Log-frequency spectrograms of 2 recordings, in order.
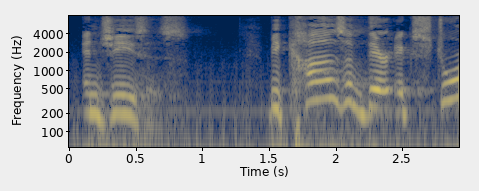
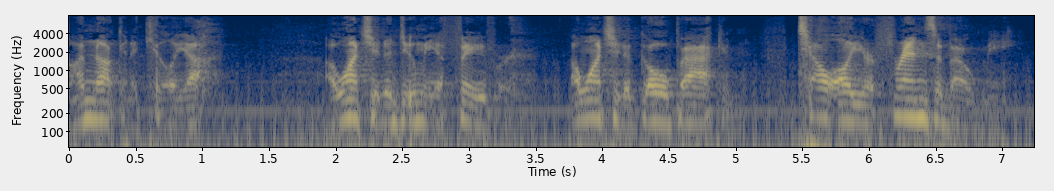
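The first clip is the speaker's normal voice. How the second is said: low, husky superhero voice, admittedly rough attempt; Batman; 6 semitones lower, 4 dB quieter than usual. Batman gives the caught thug orders, low put-on hero voice. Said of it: "can't really do the Batman voice".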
